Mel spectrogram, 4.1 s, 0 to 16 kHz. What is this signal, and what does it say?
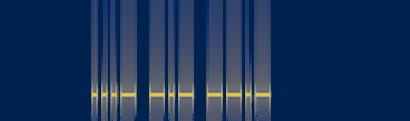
Morse code, heard as a keyed tone, about 25 wpm, 700 Hz. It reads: VKQ
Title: USA Call Sign Postfixes - 3 Letters 25wpm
